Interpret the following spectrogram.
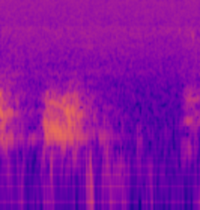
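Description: A dog barks once, faint and rough, about half a second in.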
